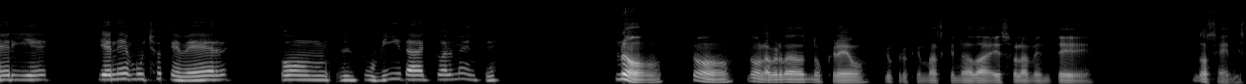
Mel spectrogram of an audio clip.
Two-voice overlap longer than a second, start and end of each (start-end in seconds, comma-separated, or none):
none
